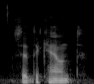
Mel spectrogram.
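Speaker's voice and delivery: plain reading voice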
